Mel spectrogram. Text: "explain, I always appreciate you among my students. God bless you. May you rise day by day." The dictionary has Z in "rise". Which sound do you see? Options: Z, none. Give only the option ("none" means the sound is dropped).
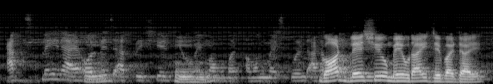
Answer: none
